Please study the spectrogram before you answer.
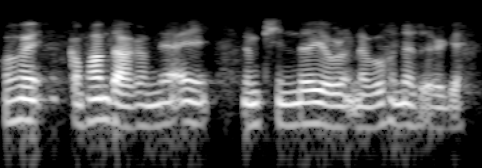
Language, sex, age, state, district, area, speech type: Manipuri, male, 18-30, Manipur, Chandel, rural, conversation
